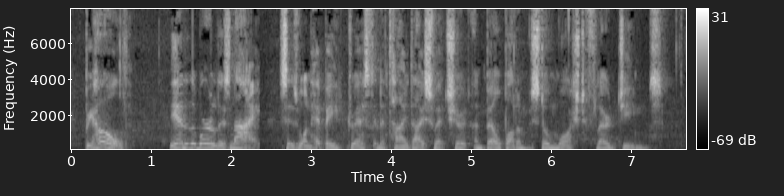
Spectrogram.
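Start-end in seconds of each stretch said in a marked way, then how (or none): 0.2-2.4 put-on American accent, high pitch. Voicing a hippie's line in a script, in an american accent. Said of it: "That's what I've just done".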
